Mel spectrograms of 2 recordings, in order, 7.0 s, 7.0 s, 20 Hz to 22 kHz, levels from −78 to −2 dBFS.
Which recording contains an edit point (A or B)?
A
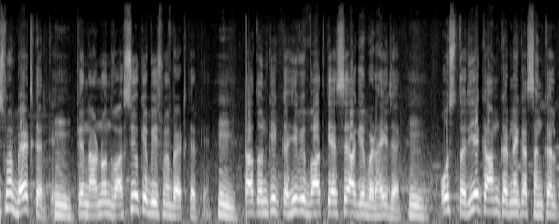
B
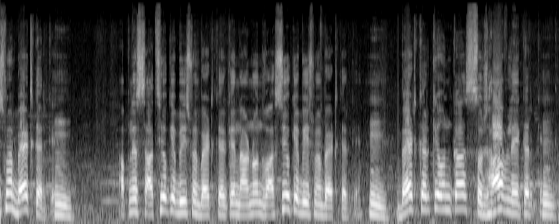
A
